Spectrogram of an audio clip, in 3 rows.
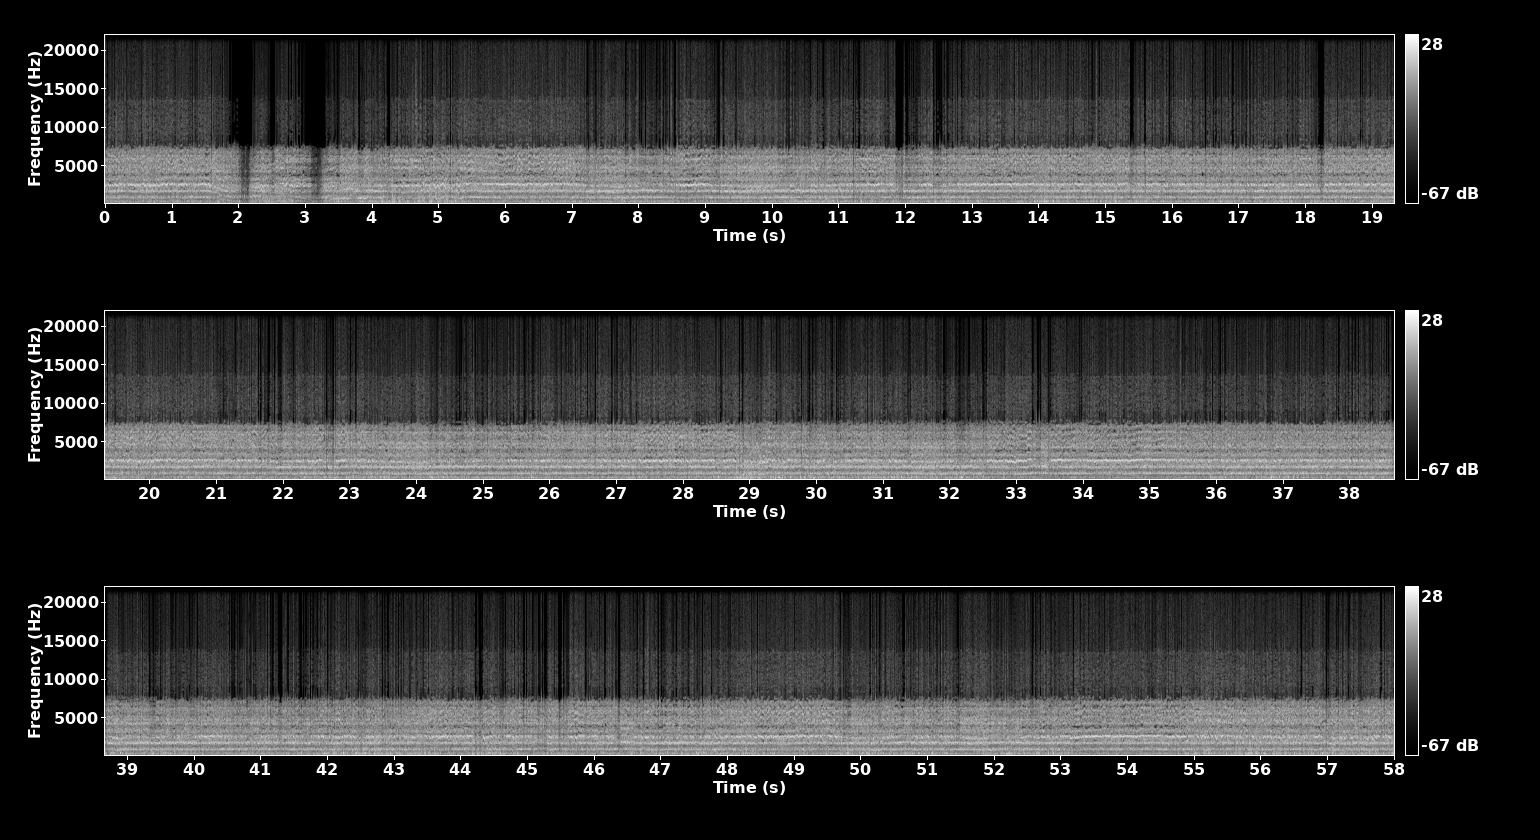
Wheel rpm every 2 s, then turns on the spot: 180, 110, 210, 220, 220, 230, 230, 230, 230, 230, 230, 230, 230, 230, 230, 220, 230, 220, 230, 230, 230, 230, 230, 230, 220, 220, 230, 230, 230.
none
